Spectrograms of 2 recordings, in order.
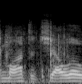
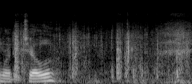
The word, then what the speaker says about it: Monticello: uh I'm going to spell the city of Monticello with an S the way they pronounce it gross foreign I'm doing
